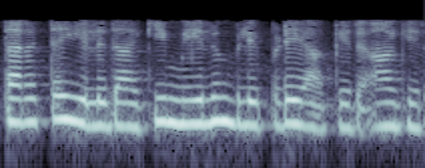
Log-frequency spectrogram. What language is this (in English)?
Tamil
